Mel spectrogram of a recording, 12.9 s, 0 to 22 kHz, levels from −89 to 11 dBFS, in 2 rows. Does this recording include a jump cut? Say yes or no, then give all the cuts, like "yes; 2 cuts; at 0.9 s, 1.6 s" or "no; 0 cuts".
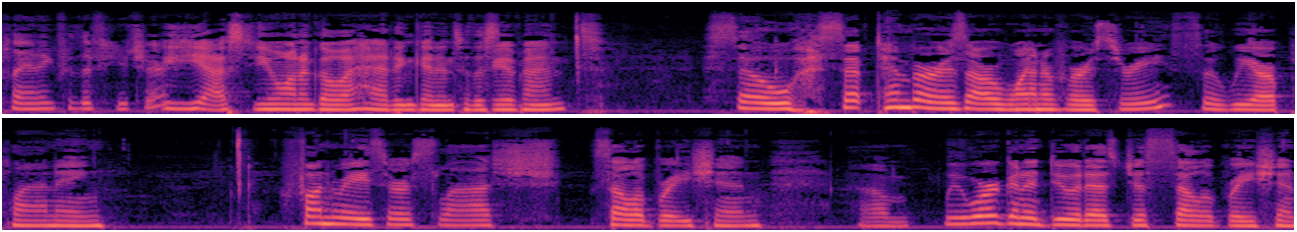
yes; 4 cuts; at 2.4 s, 5.1 s, 7.8 s, 11.1 s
